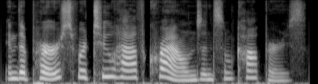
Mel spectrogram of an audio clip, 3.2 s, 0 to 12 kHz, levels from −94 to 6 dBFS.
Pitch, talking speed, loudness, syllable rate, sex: 230 Hz, 190 wpm, -17 LUFS, 4.3 syllables/s, female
